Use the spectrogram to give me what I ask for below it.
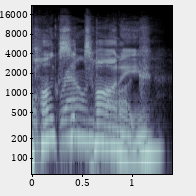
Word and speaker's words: Punxsutawney Phil: How do you pronounce the full name of Phil Punxsutawney.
